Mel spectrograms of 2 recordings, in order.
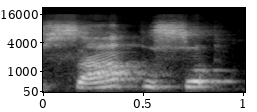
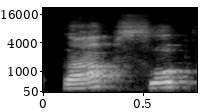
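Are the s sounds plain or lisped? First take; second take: plain; lisped. First: The s sounds are pronounced plainly. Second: The s sounds are pronounced with a lisp.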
